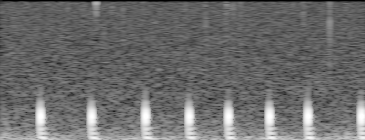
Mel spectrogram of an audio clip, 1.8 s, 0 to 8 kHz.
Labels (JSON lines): {"label": "biophony, knock", "recorder": "SoundTrap 300"}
